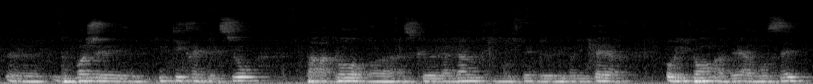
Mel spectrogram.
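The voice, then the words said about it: Lebanese-accented French. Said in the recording (French): “d'après mon accent, vous avez reconnu, je suis libanais”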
